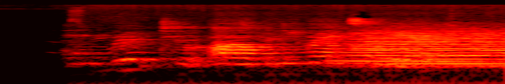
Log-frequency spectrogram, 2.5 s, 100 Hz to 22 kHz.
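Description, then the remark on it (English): A train rumbles past with a low, steady roar as its horn sounds in sustained tonal blasts, rising in loudness, during a 2.5-hour train ride upstate. “A 2.5-hour train ride later, we're at a library upstate.”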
